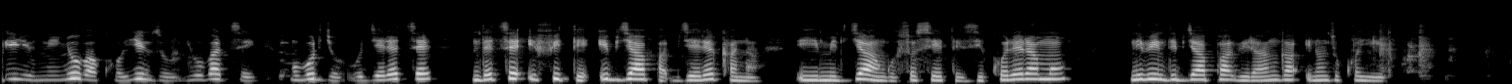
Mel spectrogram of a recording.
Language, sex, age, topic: Kinyarwanda, female, 18-24, finance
